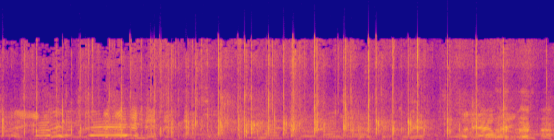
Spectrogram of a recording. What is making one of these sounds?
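Hands clap in scattered applause.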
